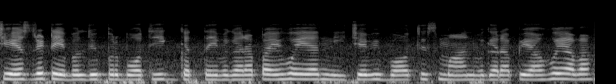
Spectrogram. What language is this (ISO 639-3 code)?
pan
